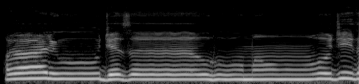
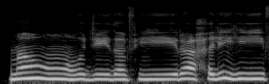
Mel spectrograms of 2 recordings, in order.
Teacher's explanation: نون ساکن کے بعد واو آ رہا ہے، اس پہ شد ہے تو یہ غنہ کر کے پڑھیں گے۔ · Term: ادغام واو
